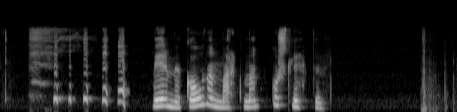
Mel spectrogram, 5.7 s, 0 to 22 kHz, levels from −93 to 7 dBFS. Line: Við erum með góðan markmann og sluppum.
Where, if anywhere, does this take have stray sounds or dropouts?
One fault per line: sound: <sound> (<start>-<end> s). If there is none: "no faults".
sound: laugh (0.4-1.6 s)
sound: thud (5.3-5.6 s)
